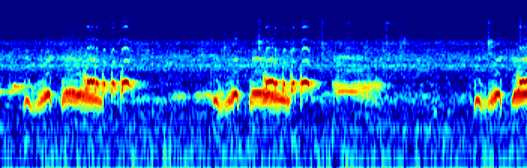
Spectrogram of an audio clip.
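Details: Slow-voiced local zebra dove with a calm Javan derkuku. Dense bursts of quick clipped notes blend into warbled coos in three main phrases separated by short gaps.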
